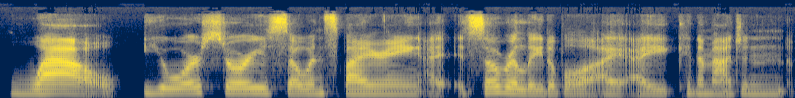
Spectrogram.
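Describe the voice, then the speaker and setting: A woman's voice: lowish voice, flat delivery, a little slow, creaky, no room sound. Enthusiastic woman podcast host, dry sound. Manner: enthusiastic, admiring, softly reflective. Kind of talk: interview hosting.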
